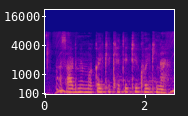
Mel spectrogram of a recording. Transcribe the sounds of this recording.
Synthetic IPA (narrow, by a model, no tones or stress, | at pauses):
əsaɖmeməkəjkekʰet̪iʈʰikɦojkinaɦ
